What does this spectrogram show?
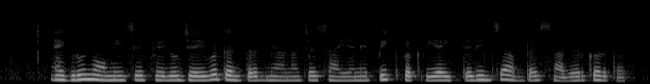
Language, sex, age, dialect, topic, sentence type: Marathi, female, 41-45, Standard Marathi, agriculture, statement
